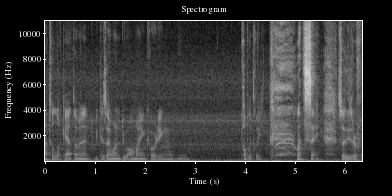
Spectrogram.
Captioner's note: laughs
